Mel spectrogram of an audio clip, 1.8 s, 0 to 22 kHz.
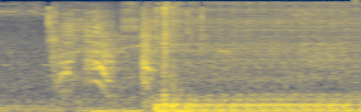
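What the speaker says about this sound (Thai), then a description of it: "สตาร์ทแช่เดียวติด ไม่ต้องมีบิดช่วยนะครับ" A brief starter whir, then a 2017 Honda X-ADV 750 scooter engine catches on the first try and settles into a steady low rumble.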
